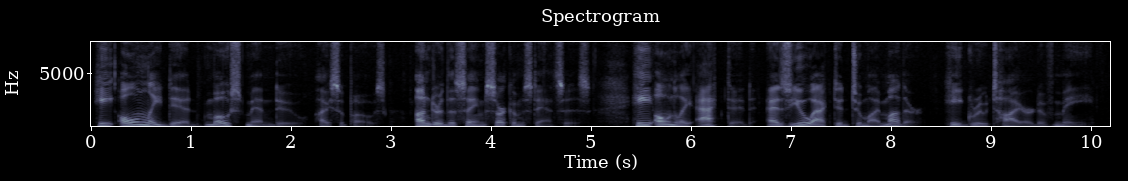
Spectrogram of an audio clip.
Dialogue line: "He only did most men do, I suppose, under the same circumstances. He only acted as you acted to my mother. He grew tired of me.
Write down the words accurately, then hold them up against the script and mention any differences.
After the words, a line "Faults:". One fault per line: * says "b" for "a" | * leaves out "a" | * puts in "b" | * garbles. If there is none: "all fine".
"He only did most men do, I suppose, under the same circumstances. He only acted as you acted to my mother. He grew tired of me.
Faults:
all fine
